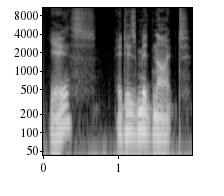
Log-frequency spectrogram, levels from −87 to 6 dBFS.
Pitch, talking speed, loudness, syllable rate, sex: 100 Hz, 120 wpm, -17 LUFS, 3.1 syllables/s, male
